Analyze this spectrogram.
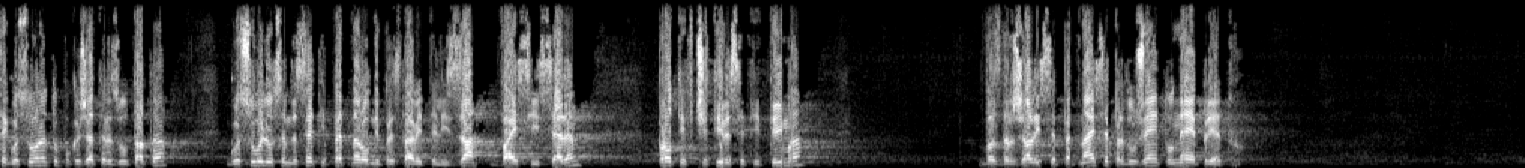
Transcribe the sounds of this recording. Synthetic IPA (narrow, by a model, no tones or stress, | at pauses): t̪ɛɡlˠɐsuvɐnɛt̪opokɐʒɛt̪ɛɾɛzulˠt̪at̪ə | ɡlˠɐsuvɐliosɛmd̪ɛsɛt̪ipɛt̪nɐɾɔd̪nipɾɛt̪st̪avit̪ɛlizɐd̪vajsɛisɛd̪ɛm | pɾɔt̪ift͡ʃɛt̪iɾɛsɛt̪it̪ɾimə | vɐzd̪ɐɾʒalisɛpɛt̪najsɛpɾɛd̪lˠoʒɛniɛt̪onɛɛpɾiɛt̪o̥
